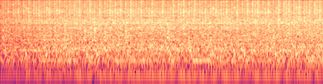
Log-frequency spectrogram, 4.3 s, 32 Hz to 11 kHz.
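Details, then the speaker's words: Minneapolis Moline tractor engine idling after a flooded start, holding 25–27 psi oil pressure: light, uneven rattle over a rough rumble. Owner suspects rod or main bearings (lower end) rather than rocker arms, but is unsure. "So, I'm not uh I'm not 100% that it's the rod bearings or or any of the main bearings, but that's kind of what it sounds like."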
